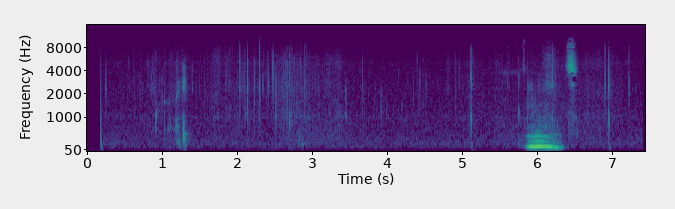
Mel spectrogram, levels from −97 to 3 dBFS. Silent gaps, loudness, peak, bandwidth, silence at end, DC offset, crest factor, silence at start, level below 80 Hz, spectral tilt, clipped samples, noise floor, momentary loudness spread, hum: none; -33 LUFS; -20 dBFS; 9.6 kHz; 0.95 s; under 0.1%; 20 dB; 1.25 s; -80 dBFS; -6.5 dB/octave; under 0.1%; -74 dBFS; 30 LU; none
